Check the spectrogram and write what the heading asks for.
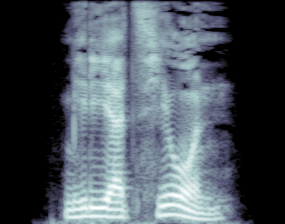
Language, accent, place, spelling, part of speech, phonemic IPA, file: German, Germany, Berlin, Mediation, noun, /medi̯aˈt͡si̯oːn/, De-Mediation.ogg
- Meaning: mediation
